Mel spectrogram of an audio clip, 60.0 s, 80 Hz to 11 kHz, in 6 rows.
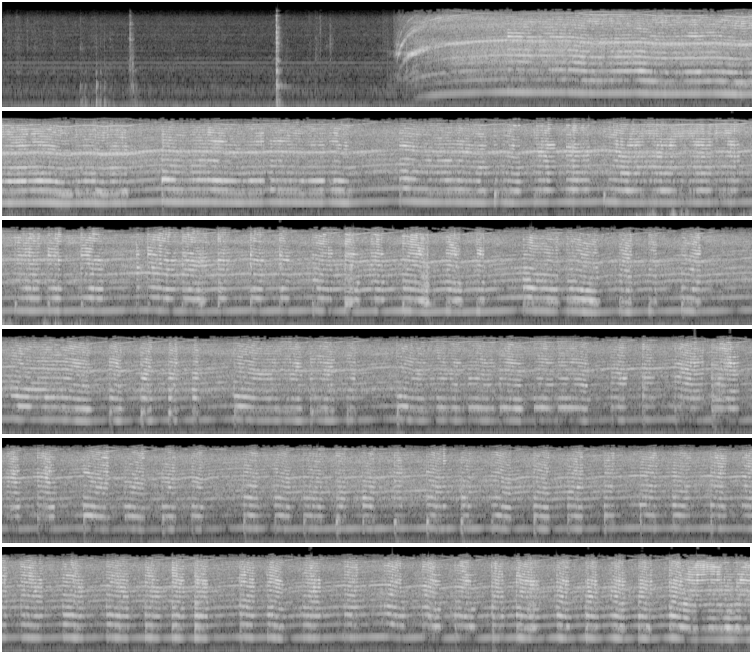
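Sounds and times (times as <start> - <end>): rotary tool whining: 5.1 - 59.9
spinning bit biting into wood: 13.6 - 29.5.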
